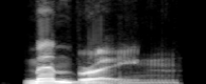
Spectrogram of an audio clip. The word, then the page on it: membrane: British English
